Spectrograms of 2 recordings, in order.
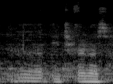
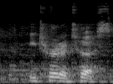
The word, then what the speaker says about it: Eternatus: Eternus Hollow. Eternatus, excuse me. Don't want to be called out for saying the Pokemon's name wrong.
